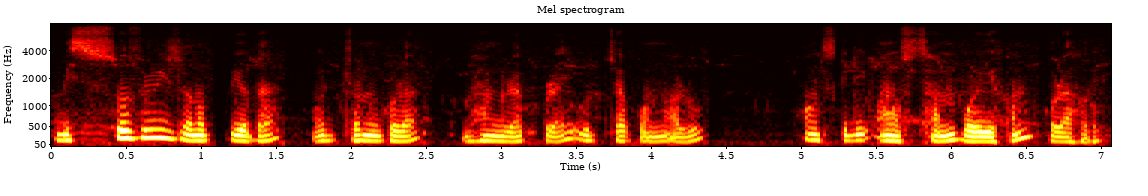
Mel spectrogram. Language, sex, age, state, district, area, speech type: Assamese, male, 18-30, Assam, Sivasagar, rural, spontaneous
